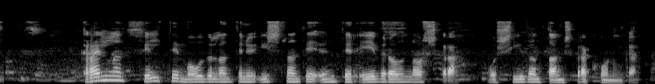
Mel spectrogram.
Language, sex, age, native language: Icelandic, male, 30-39, Icelandic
